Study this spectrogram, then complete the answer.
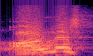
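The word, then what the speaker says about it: honest: का प्रयोग करेंगे तो ऑनेस्ट के पहले एन लगा एच से लिखे हुए थे एच है लेकिन हमने ए नहीं लगाया क्यों नहीं लगाया क्योंकि इसका उच्चारण आ से हो रहा है और आ कहां है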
